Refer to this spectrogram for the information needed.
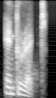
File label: "incorrect", Indian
